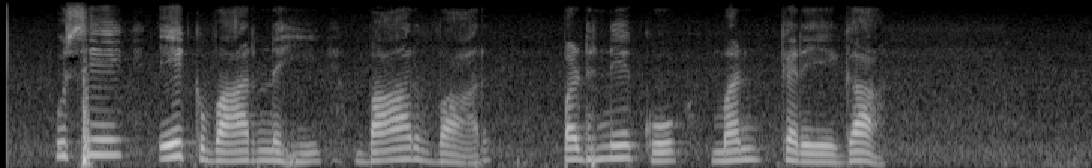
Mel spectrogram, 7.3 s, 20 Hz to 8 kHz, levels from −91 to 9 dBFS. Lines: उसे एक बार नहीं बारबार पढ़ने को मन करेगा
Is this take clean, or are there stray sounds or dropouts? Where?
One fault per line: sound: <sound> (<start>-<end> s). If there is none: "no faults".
no faults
